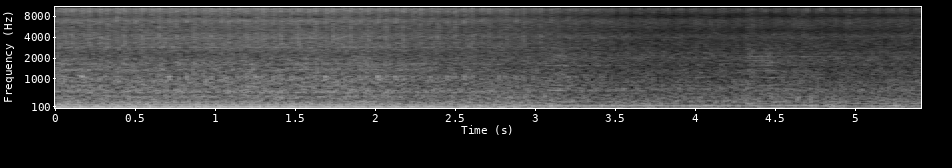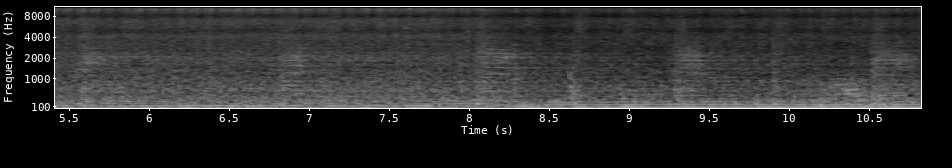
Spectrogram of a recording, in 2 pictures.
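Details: 1965 Mustang after sitting about a year under a winter cover: starter churns a few seconds while the dry carburetor fills, then it catches into a low, steady idle with a faint even tick, no oil or generator light; healthy.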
